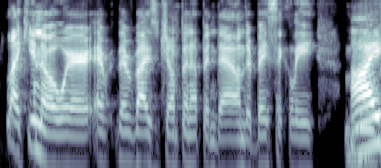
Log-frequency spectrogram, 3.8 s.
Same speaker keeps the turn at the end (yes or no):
no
